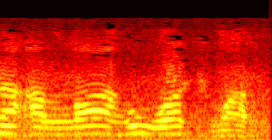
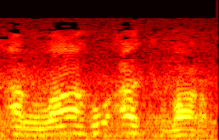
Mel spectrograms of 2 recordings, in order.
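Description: First: The vowel joining the words is stretched like 'w'. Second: The vowel joining the words is short and light. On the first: The speaker calls it wrong. "هذا خطأ" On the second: The speaker calls it right. "ليس بين لفظ الجلالة وأكبر واو، وإنما هي ضمة"

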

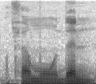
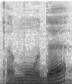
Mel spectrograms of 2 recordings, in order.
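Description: First: The word ends with an added -an sound. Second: The word ends without an added -an sound. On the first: It names the forefather of the tribe. "فإذا قال ثمودا إذا يقصد به الأب" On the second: It names the whole tribe. "وثمود يقصد به القبيلة التي تنسب"

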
